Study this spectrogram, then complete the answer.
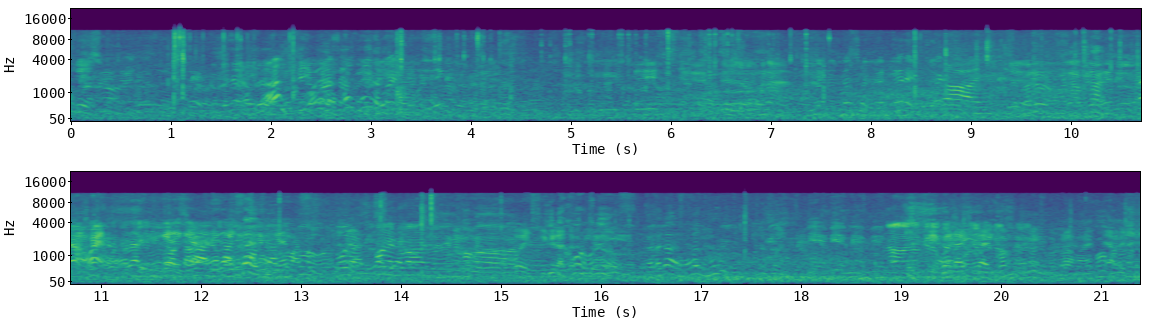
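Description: Young men shout and call out to each other outdoors.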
